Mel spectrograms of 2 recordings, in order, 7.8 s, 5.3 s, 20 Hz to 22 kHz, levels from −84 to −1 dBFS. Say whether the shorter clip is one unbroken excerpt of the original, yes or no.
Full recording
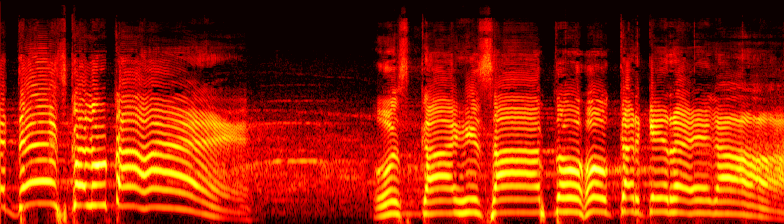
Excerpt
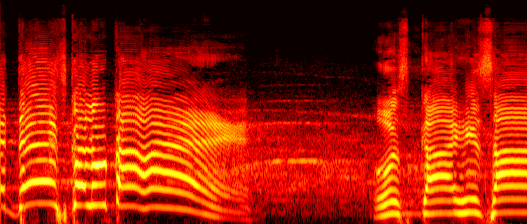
yes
